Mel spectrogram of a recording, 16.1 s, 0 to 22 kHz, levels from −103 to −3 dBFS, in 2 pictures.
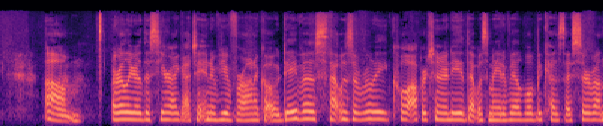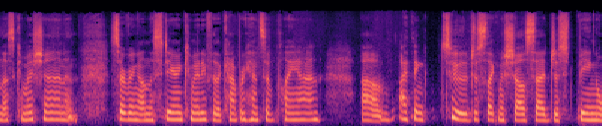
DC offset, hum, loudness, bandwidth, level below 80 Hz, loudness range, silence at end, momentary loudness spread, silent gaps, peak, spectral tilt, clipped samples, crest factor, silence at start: under 0.1%; none; -25 LUFS; 15.5 kHz; -76 dBFS; 3 LU; 0 s; 7 LU; none; -2 dBFS; -3 dB/octave; under 0.1%; 24 dB; 0.1 s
